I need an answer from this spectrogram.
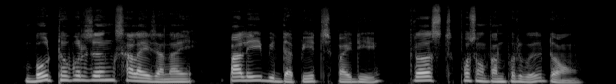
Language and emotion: Bodo, neutral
